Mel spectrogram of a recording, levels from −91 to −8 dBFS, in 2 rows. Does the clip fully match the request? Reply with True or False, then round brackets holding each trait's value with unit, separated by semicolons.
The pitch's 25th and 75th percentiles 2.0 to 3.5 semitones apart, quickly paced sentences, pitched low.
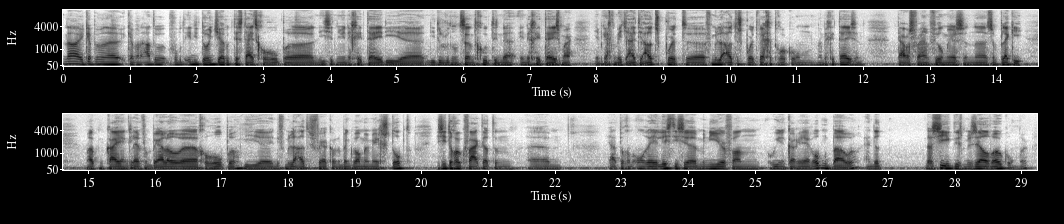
True (2.9 semitones; 235 wpm; 115 Hz)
